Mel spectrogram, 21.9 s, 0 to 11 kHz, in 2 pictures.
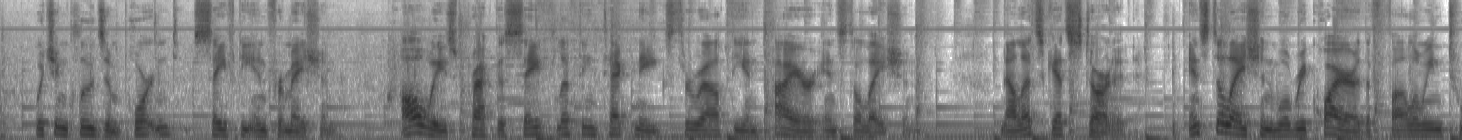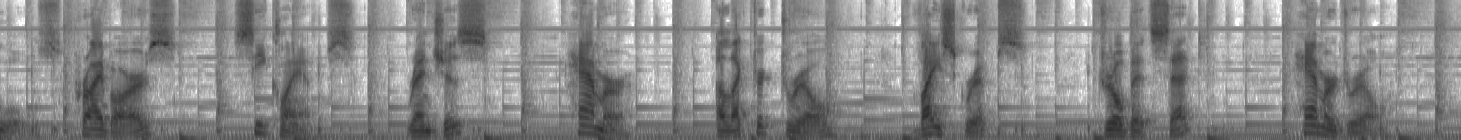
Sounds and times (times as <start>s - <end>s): Music: 0.0s - 21.9s
Speech: 0.3s - 6.9s, 7.5s - 15.7s, 16.4s - 20.1s, 20.7s - 21.4s.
